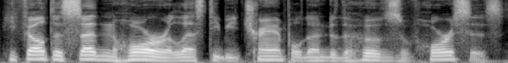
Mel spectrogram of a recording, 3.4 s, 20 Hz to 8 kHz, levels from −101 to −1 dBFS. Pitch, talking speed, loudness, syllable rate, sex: 110 Hz, 250 wpm, -19 LUFS, 5.8 syllables/s, male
